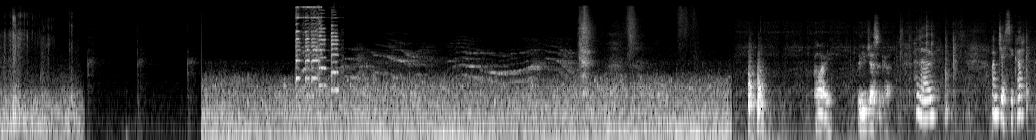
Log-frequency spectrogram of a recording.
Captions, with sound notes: (clock ticking) (bell chimes) (baby crying) (Phil knocks) - Hi, are you Jessica? - Hello, I'm Jessica.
